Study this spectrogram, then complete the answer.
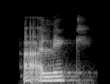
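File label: Maya, male; HABLA Y LENGUAJE; INALI; MayaYuc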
